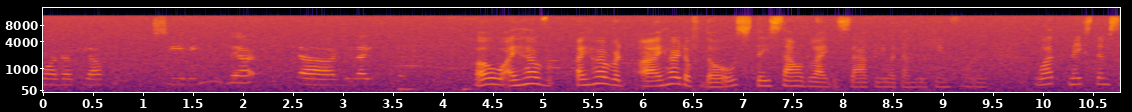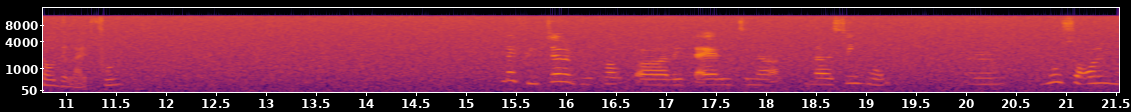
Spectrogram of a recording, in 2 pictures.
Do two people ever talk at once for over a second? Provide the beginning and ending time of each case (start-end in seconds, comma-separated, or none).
none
